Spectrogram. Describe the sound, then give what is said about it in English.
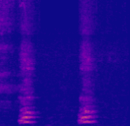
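Two loud barks from the speaker's pet dogs, spaced about three-quarters of a second apart, with a faint low hum underneath and no talking. “Sounds like your dogs love the streaming service.”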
